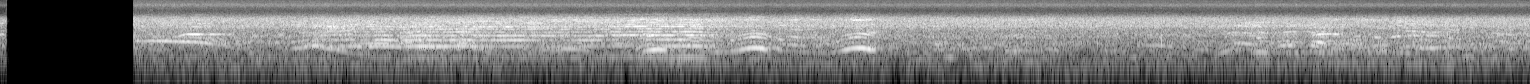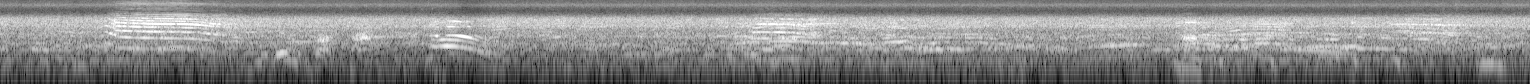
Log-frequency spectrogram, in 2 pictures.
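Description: A large outdoor crowd of men and boys talks and shouts.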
